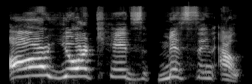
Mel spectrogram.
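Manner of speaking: loud, slow accusing question; furious drawn-out challenge; angry demand. Real, not acted. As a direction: jab each word at her. Confronting absent wife.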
